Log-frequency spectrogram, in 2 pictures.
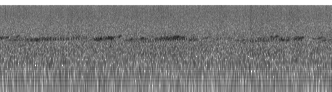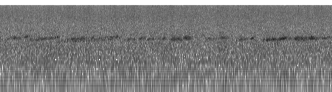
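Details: Frogs in a pristine forest by a river give a near-continuous run of raspy, pulsed trills in quick succession, with steady rushing river noise throughout.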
